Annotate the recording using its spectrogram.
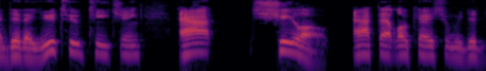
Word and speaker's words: Shiloh: I hate to tell you, folks, it's not pronounced Shiloh. In Hebrew, it's Shiloh. Shiloh sounds more euphonic, I give you that. But it's the proper Hebrew pronunciation is Shiloh.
